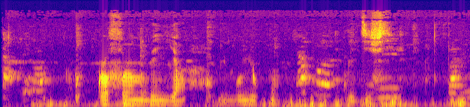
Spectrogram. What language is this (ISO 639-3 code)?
bci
